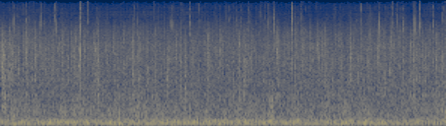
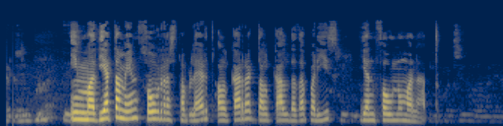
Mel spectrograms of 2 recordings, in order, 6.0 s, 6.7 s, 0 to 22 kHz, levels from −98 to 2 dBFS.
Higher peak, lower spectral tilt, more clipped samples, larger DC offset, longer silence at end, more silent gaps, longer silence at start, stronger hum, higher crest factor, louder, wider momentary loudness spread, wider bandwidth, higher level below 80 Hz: second, -10 dBFS vs -2 dBFS; second, -3.5 dB/octave vs -5.5 dB/octave; neither; neither; second, 0 s vs 1.1 s; neither; second, 0 s vs 0.25 s; neither; about the same, 26 dB vs 24 dB; second, -35 LUFS vs -23 LUFS; second, 2 LU vs 26 LU; first, over 20 kHz vs 10.5 kHz; first, -48 dBFS vs -80 dBFS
